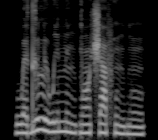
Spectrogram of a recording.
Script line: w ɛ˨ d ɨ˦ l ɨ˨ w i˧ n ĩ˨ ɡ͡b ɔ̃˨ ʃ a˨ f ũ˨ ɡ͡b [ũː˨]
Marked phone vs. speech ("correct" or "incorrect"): incorrect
